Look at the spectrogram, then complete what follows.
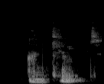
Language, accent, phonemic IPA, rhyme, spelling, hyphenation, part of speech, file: English, Southern England, /ˌʌnˈkɛmpt/, -ɛmpt, unkempt, un‧kempt, adjective, LL-Q1860 (eng)-unkempt.wav
- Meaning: 1. uncombed, dishevelled 2. Disorderly; untidy; messy; not kept up 3. Rough; unpolished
